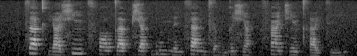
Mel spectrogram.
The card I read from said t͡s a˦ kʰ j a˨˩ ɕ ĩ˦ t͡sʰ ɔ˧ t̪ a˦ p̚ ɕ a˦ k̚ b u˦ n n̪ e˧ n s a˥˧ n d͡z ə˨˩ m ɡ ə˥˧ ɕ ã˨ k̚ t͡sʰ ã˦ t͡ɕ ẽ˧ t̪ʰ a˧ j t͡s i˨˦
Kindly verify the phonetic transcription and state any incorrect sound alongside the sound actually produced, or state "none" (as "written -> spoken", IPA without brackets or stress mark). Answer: none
